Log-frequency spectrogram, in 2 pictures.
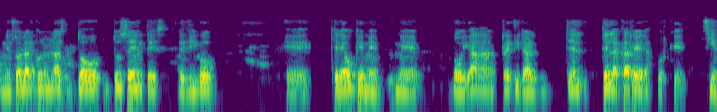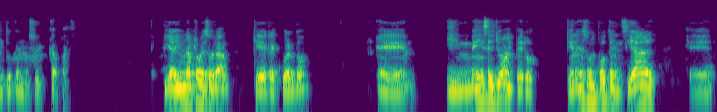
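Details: Adult male Spanish-speaking speech-language pathologist who stutters, speaking in a live interview; stuttering.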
